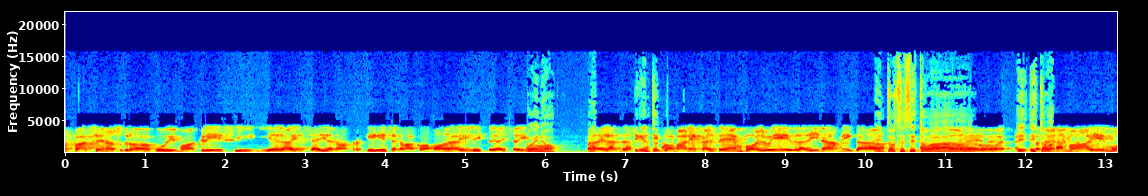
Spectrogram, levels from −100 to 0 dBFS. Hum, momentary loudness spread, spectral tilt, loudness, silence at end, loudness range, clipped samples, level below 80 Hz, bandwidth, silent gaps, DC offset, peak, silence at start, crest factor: none; 4 LU; -5 dB/octave; -11 LUFS; 0 s; 2 LU; under 0.1%; -50 dBFS; 16 kHz; none; 1%; 0 dBFS; 0 s; 10 dB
